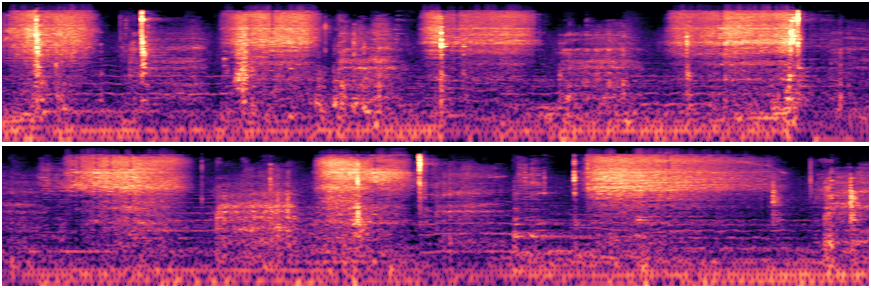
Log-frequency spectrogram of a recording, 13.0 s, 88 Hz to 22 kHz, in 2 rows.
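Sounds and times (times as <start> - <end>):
metal scraping and rubbing: 0.0 - 4.0
steady low hum: 0.0 - 13.0.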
